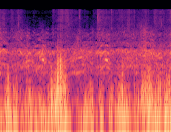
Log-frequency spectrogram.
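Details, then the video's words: Snow geese calling together, a steady babble of many short honking notes layered on each other, with a strong low-pitched rumble beneath. "Snow Geese"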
